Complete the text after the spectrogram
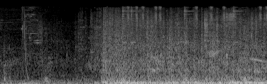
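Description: Twin guns blast rapidly in a roar of gunfire.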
